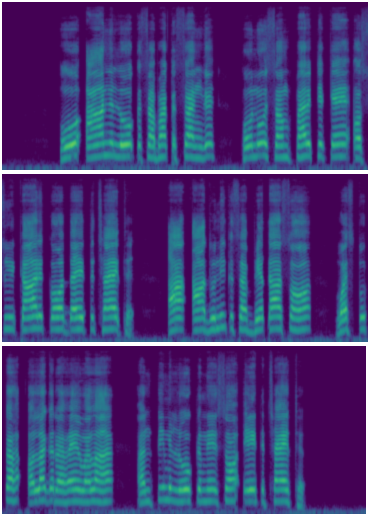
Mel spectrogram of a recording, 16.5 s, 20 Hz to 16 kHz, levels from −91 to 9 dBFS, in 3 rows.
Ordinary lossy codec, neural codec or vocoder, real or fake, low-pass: none; codec, 32 kHz, 1.9 kbps, SNAC; fake; 14.4 kHz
